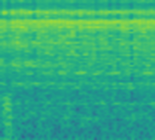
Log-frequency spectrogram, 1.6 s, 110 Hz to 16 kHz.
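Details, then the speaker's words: Massey Ferguson 440 Xtra tractor, Brazilian-built Perkins 82 hp diesel, warm after half an hour running, has lost power; fast sharp tapping about a dozen raps a second over clattery idle. Injectors renewed and pump redone without change; cause unknown. "في عندي فيه صوت طارق يظهر مع الشاط مع المنطار."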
